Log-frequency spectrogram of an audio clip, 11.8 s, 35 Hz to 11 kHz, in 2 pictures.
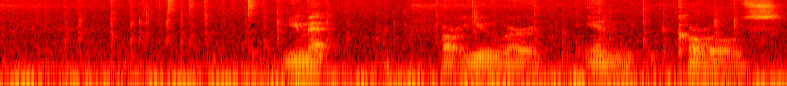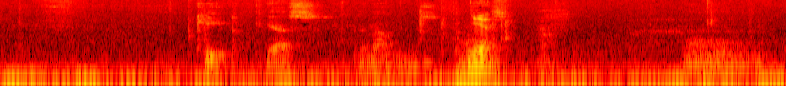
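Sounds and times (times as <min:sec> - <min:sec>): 
speech: 0:02.1 - 0:02.6, 0:03.3 - 0:05.9, 0:07.4 - 0:09.8, 0:11.0 - 0:11.7
female dog lying on her back growling: 0:10.9 - 0:11.7.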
